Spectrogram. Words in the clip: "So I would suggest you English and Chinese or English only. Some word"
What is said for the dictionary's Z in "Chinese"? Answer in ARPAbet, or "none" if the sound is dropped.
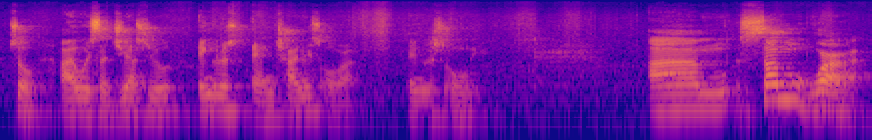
S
